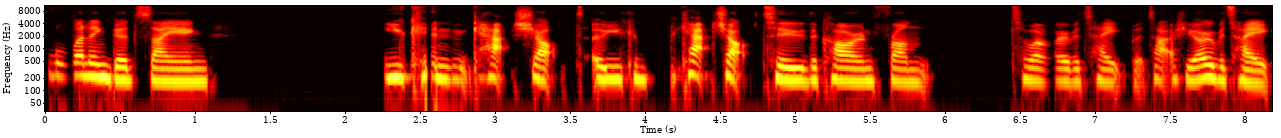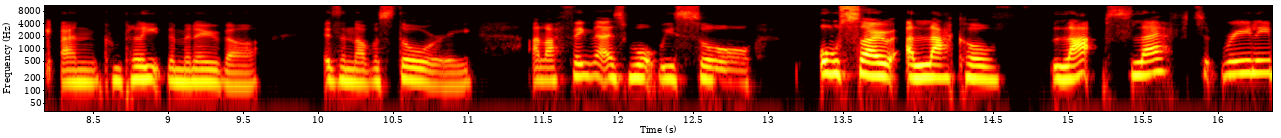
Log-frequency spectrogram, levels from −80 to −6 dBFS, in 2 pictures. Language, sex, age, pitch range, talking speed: English, female, 20-39, 175-220 Hz, 170 wpm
